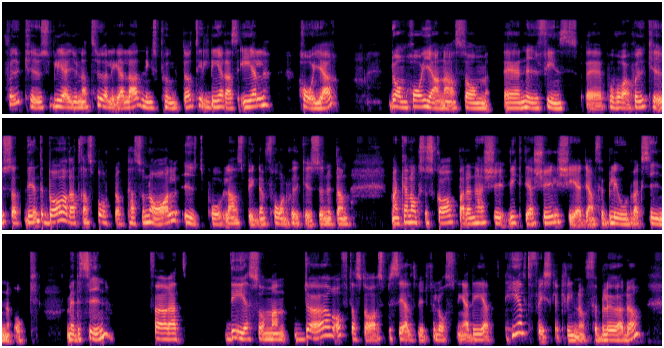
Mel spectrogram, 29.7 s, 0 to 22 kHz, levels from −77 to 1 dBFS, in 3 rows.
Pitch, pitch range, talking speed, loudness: 175 Hz, 150-200 Hz, 125 wpm, -15 LUFS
